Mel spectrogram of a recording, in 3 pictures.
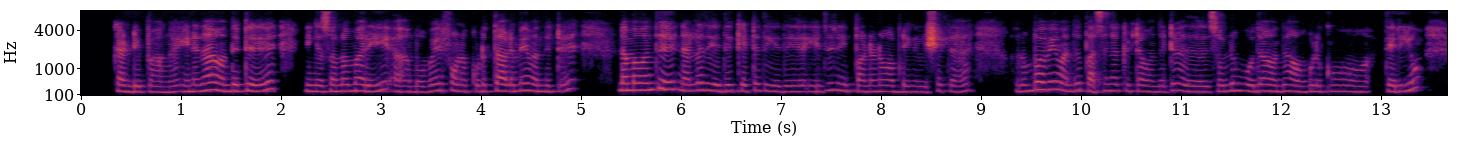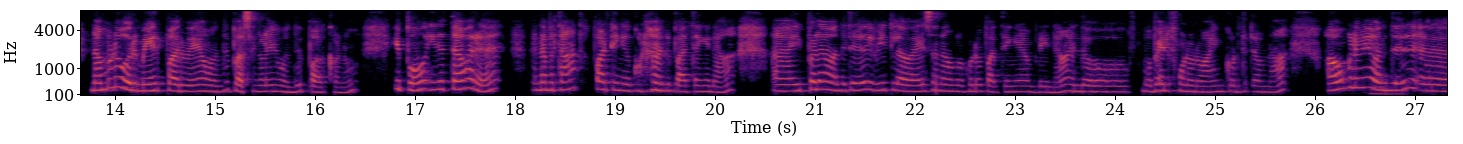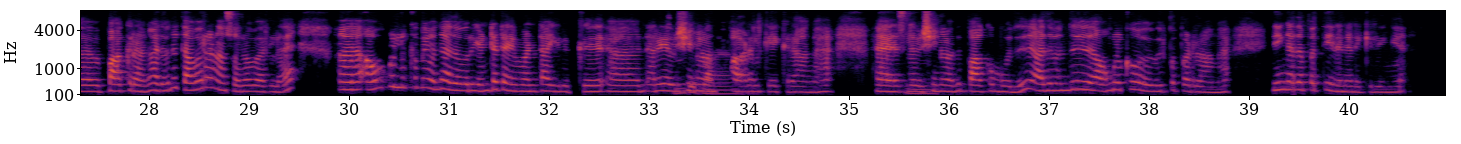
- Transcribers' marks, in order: inhale; tapping; chuckle; in English: "என்டர்டெயின்மெண்ட்டா"
- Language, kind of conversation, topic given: Tamil, podcast, புதிய தொழில்நுட்பங்கள் உங்கள் தினசரி வாழ்வை எப்படி மாற்றின?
